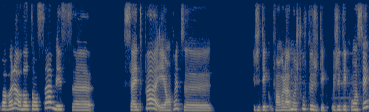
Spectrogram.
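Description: Fairly slow pace with lively intonation and long, frequent pauses. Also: woman, fairly high pitch for a woman. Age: 30s. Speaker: horse trainer. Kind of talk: interview.

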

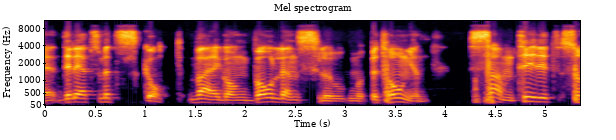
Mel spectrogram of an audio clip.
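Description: Very slowly, a man delivers his words. The variation in his pitch is ordinary. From Sweden, Norrköping. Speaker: podcast co-host. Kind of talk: reading aloud; casual chat. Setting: remote link. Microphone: remote line.

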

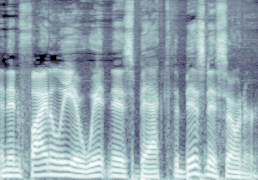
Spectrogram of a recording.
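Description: With an American accent, a man speaks at a fairly quick pace in an ordinary speaking voice, at a medium pitch with ordinary pitch variation, in a very clean recording with a silent background. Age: 30s. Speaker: local news podcast host. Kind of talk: scripted local news roundup.

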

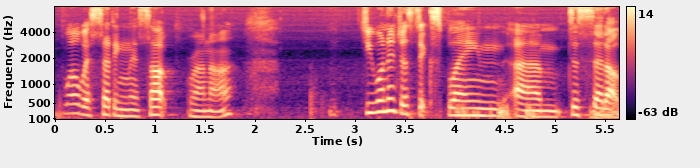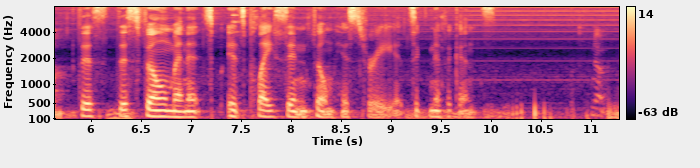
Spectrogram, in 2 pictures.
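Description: With noticeable background noise, a woman speaks at a fairly slow pace in a very deep, low pitch. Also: ordinary pitch variation. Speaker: moderator/interviewer. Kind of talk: moderated Q&A discussion.

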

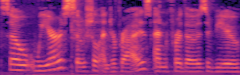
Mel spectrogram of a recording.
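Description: This woman has an ordinary speaking voice with a Canadian accent. Her pitch sits fairly low and varies in an ordinary way. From Canada, Ottawa. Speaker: program coordinator at a youth charity. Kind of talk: interview.

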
